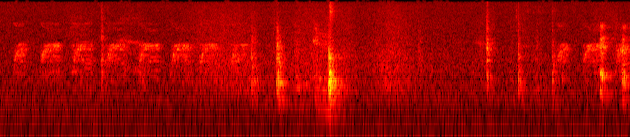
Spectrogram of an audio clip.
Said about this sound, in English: Shall we see if this one makes the duck quack? Yes.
